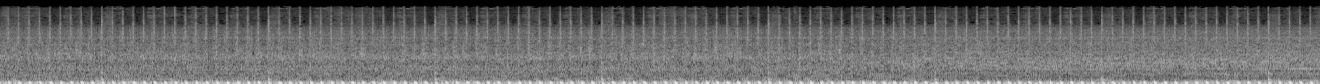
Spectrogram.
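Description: Heavy metal mix: an eight-string electric guitar tuned to drop F, played through a Neural DSP high-gain amp plugin, chugging fast low notes locked to drums in a rapid, even, machine-like rhythm.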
